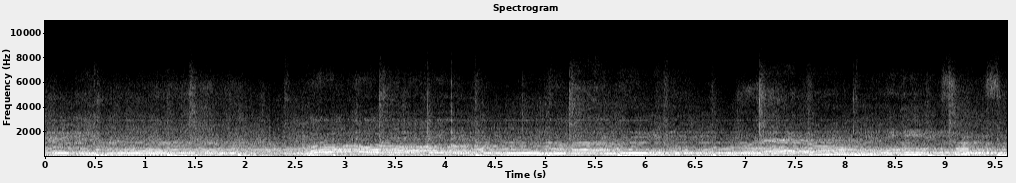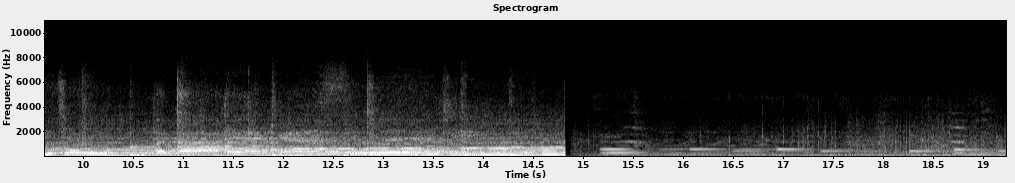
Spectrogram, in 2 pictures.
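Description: A car travels at speed along a smooth road lined with trees near Jaflong in Sylhet, giving a steady, loud rumble of engine and road noise. The sound drops sharply near the end.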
